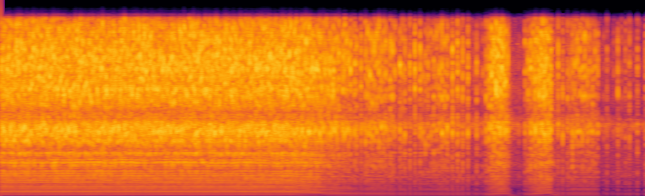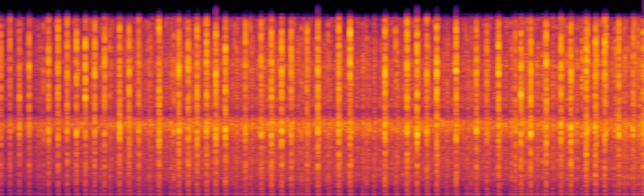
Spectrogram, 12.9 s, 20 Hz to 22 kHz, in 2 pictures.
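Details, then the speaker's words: Brand-new Saito FA-100T twin model engine on test stand during break-in run: steady, clean high-pitched drone with no misses, then winds down and stops; running perfectly, normal healthy twin. "I'm going to stop the run there just because it's running perfectly."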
